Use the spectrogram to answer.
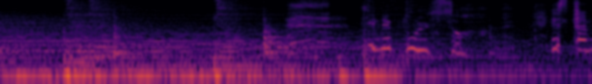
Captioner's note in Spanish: Sollozos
